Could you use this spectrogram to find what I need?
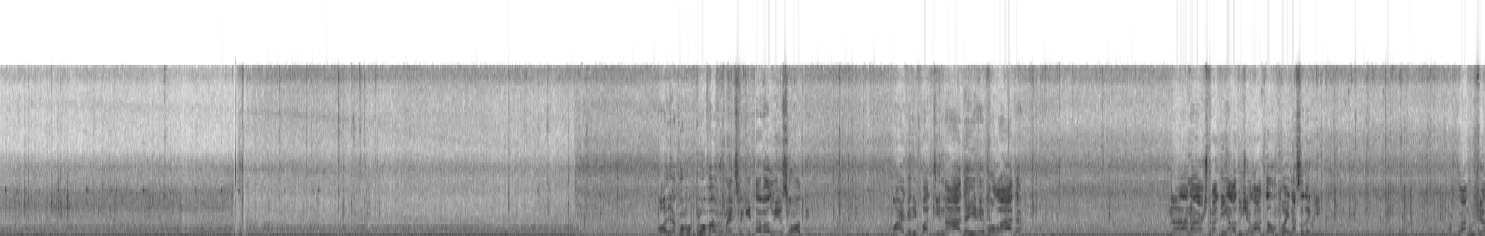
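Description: Tyres rumble over a bumpy dirt road.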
